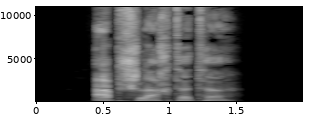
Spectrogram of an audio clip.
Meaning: inflection of abschlachten: 1. first/third-person singular dependent preterite 2. first/third-person singular dependent subjunctive II
- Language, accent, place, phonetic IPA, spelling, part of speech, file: German, Germany, Berlin, [ˈapˌʃlaxtətə], abschlachtete, verb, De-abschlachtete.ogg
